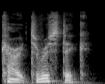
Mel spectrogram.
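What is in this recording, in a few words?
"characteristic", British English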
